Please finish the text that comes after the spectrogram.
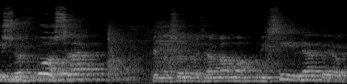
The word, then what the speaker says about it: Priscila: esposa que Nosotros llamamos Priscila pero que habría que decir en realidad tres kilas así sería pronunciado probablemente el latín no Así que cuando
